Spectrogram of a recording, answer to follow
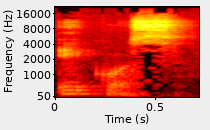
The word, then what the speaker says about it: oikos: And the other dimension is oikos. Greek told me that this is pronounced ekos.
